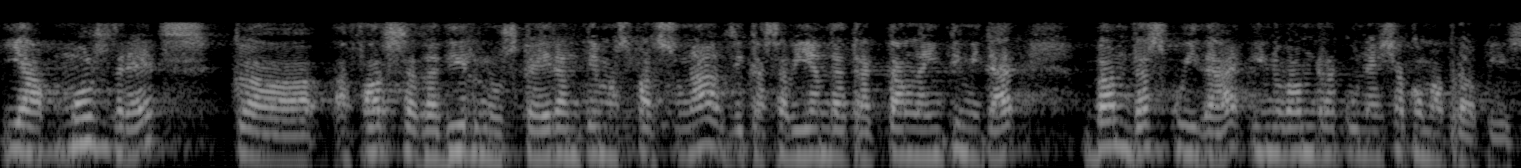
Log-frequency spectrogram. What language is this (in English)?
Catalan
